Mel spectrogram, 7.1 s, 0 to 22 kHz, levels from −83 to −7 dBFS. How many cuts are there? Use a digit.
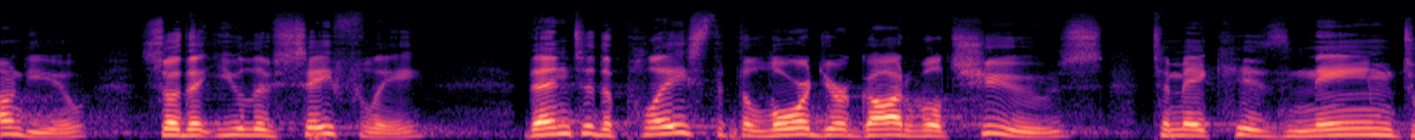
0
